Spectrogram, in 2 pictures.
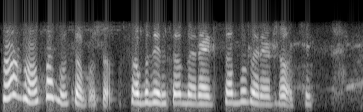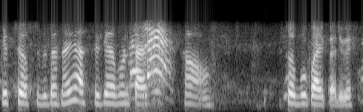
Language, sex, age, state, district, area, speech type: Odia, female, 60+, Odisha, Gajapati, rural, conversation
